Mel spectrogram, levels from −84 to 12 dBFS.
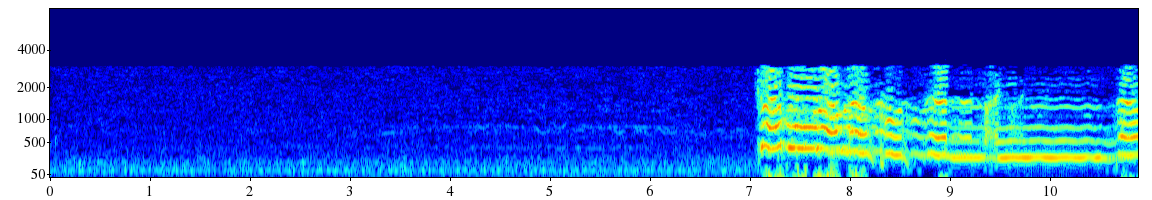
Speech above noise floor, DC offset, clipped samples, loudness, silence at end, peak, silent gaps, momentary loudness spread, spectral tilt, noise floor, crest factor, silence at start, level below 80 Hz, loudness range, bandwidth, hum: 38 dB; under 0.1%; under 0.1%; -17 LUFS; 0 s; -4 dBFS; none; 10 LU; -9.5 dB/octave; -54 dBFS; 18 dB; 7.05 s; -48 dBFS; 5 LU; 3.2 kHz; none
